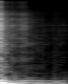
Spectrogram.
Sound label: tom, drums; virtual drum sounds; custom drums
